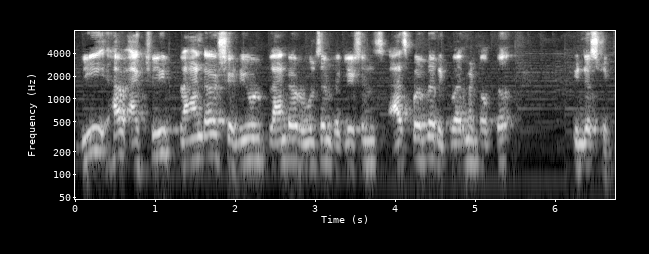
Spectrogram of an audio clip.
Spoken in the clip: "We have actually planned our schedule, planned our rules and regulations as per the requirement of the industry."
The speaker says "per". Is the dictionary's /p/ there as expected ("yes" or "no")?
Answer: no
